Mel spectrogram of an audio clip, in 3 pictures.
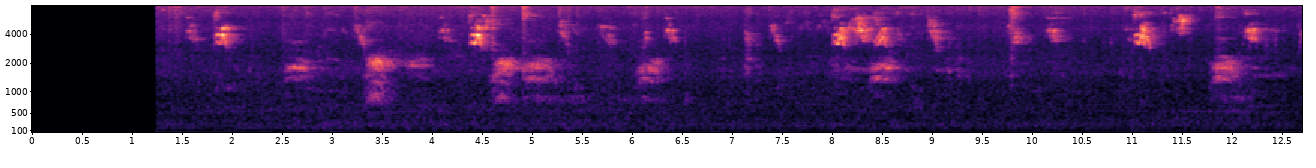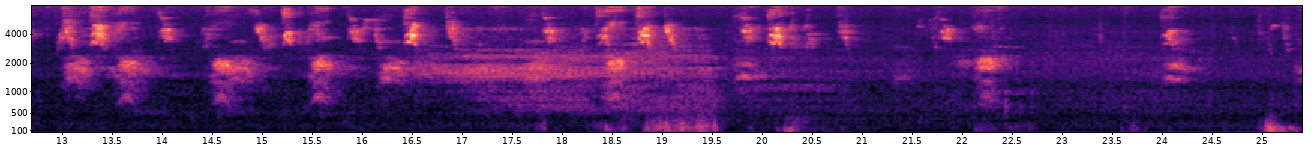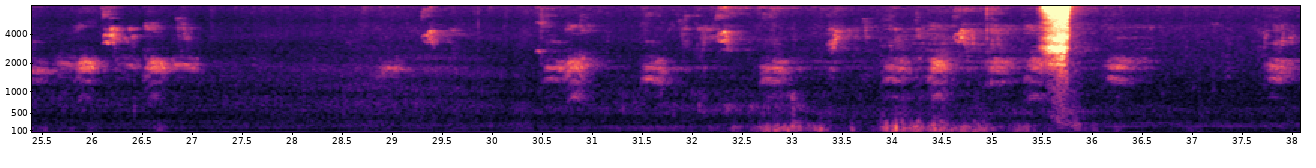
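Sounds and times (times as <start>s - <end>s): birds chirping and calling: 35.5s - 35.8s.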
